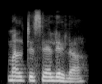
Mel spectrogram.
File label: "multicellular", Indian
